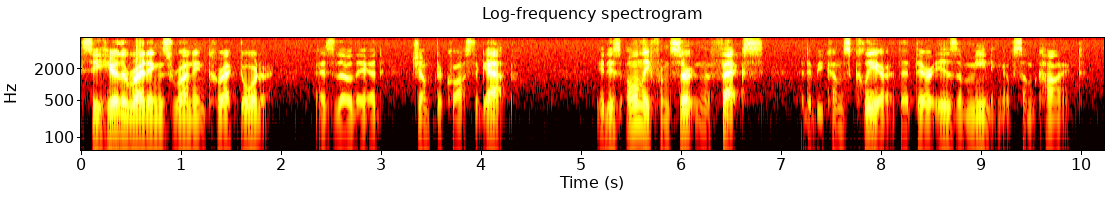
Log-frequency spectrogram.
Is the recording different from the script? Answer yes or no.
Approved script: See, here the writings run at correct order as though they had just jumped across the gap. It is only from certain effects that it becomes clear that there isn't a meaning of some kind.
yes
